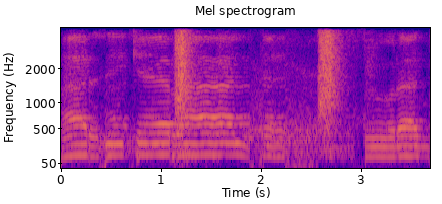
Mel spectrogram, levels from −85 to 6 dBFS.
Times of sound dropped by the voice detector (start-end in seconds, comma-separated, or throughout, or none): 0.38-0.72, 1.88-2.56, 2.92-3.04, 3.68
